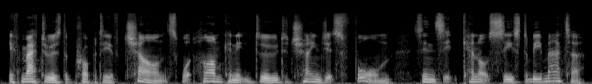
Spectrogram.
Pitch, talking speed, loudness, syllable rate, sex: 105 Hz, 245 wpm, -26 LUFS, 5.8 syllables/s, male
